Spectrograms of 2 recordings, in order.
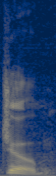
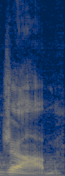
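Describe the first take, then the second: First: The name rhymes with 'robe', a long vowel. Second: The name rhymes with 'rob', a short vowel. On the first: The speaker calls it right. "It's Job" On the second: The speaker calls it wrong. "Not Job"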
